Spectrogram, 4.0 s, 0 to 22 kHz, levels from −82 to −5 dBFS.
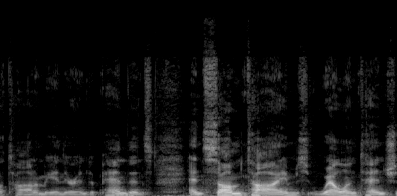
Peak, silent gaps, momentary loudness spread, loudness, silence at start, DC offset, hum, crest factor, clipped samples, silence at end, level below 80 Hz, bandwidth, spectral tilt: -8 dBFS; none; 13 LU; -29 LUFS; 0 s; under 0.1%; none; 22 dB; under 0.1%; 0 s; -58 dBFS; 17 kHz; -5.5 dB/octave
